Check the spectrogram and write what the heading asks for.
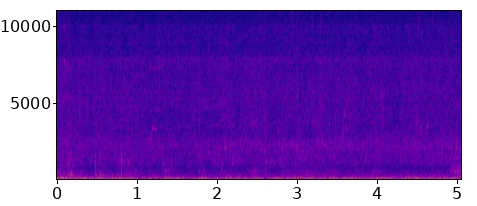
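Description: Wind rumbling on the microphone outdoors, with a faint steady hiss and a few small, scattered ticks.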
